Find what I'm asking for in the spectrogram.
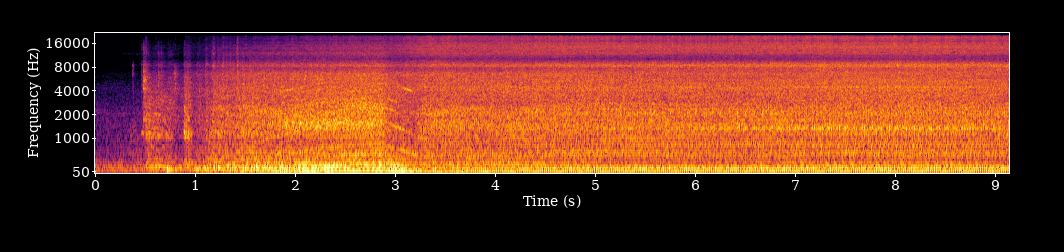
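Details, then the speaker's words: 1996 Ingersoll-Rand air compressor, diesel engine, 1006 hours on meter, some rust on the body: short crank, quick catch and a rev settling within three seconds into a steady, even idle; starts right up and makes air, normal. "motor sounds good it starts right up and it makes air"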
